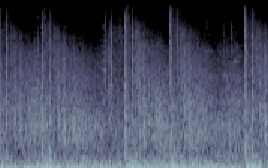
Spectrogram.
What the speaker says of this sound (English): We have not stopped firing.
